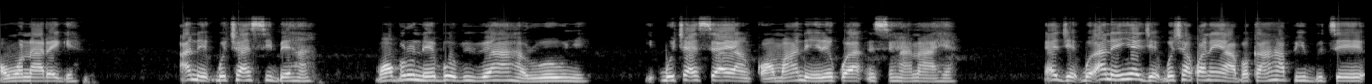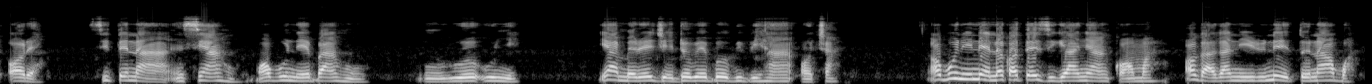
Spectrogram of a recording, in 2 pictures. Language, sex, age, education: Igbo, male, 30-45, tertiary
